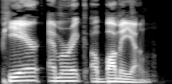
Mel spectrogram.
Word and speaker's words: Pierre-Emerick Aubameyang: Pierre-Emerick Aubameyang.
